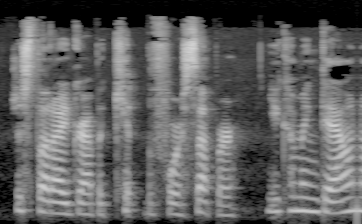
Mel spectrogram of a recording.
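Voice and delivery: ordinary delivery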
